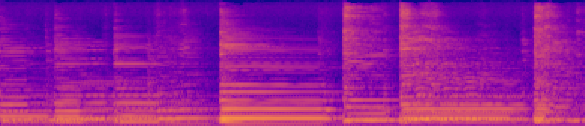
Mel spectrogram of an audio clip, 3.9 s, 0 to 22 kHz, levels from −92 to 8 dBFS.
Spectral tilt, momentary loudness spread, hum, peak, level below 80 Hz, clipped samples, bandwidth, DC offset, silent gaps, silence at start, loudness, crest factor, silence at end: -4 dB/octave; 8 LU; none; -8 dBFS; -58 dBFS; under 0.1%; over 20 kHz; under 0.1%; none; 0 s; -27 LUFS; 18 dB; 0 s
